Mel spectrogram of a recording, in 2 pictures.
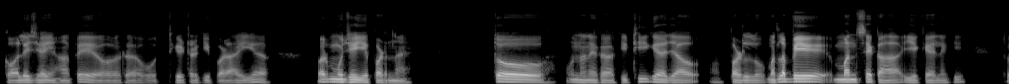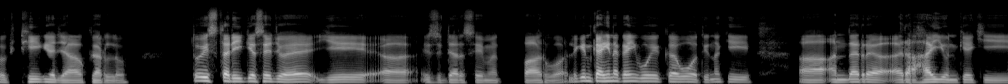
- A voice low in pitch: Yes, low, 105 Hz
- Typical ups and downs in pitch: Yes, average, 4.1 semitones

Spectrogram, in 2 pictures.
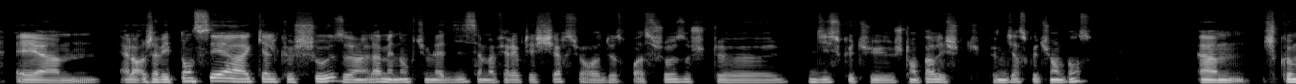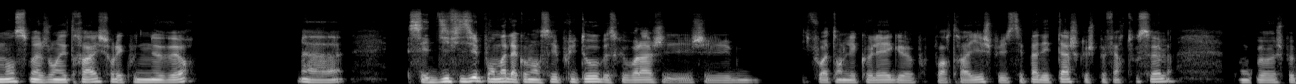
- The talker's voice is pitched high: No, low, 110 Hz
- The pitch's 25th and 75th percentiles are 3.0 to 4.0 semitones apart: No, narrow, 2.6 semitones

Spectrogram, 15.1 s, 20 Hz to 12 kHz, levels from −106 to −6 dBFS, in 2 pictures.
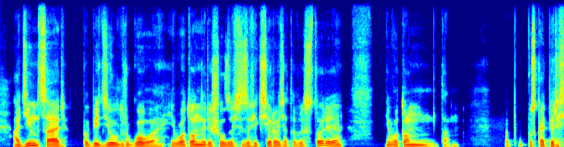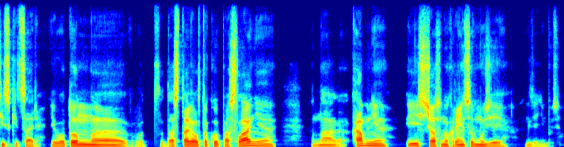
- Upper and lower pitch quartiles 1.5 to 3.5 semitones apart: Yes, average, 2.9 semitones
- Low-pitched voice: Yes, low, 120 Hz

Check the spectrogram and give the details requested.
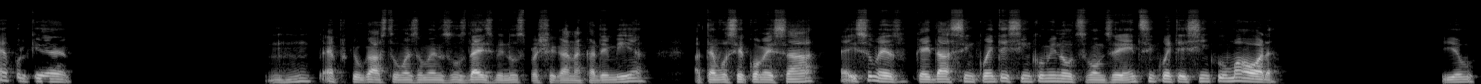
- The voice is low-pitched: Yes, low, 120 Hz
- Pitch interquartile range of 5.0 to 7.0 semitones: No, average, 4.1 semitones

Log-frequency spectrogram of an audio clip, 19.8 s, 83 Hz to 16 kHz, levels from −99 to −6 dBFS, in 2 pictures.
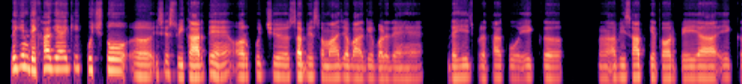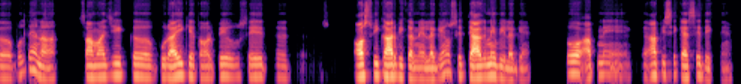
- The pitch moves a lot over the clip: No, average, 2.9 semitones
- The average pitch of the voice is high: No, medium, 140 Hz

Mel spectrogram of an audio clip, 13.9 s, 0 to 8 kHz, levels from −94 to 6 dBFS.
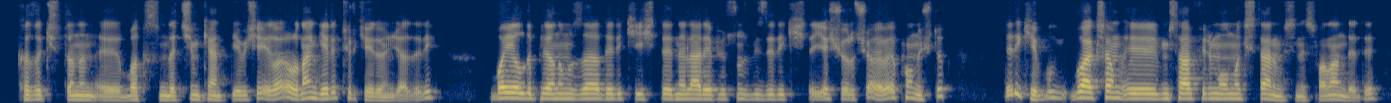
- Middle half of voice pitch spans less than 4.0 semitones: Yes, average, 2.7 semitones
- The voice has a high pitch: No, low, 135 Hz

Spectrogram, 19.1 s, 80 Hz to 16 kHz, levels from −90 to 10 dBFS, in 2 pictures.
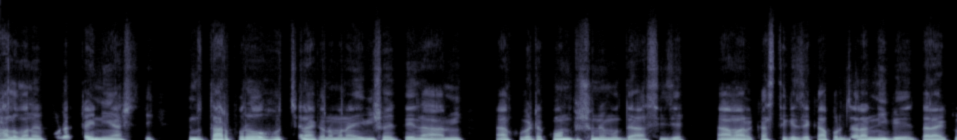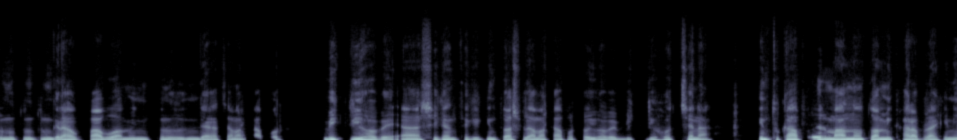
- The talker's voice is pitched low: Yes, low, 115 Hz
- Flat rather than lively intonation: No, average, 3.2 semitones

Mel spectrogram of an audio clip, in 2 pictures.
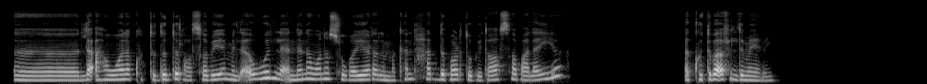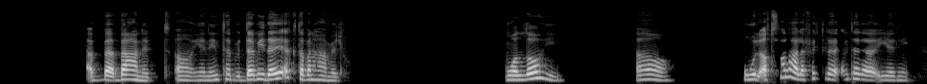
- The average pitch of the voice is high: Yes, high, 220 Hz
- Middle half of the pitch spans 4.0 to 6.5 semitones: No, average, 3.3 semitones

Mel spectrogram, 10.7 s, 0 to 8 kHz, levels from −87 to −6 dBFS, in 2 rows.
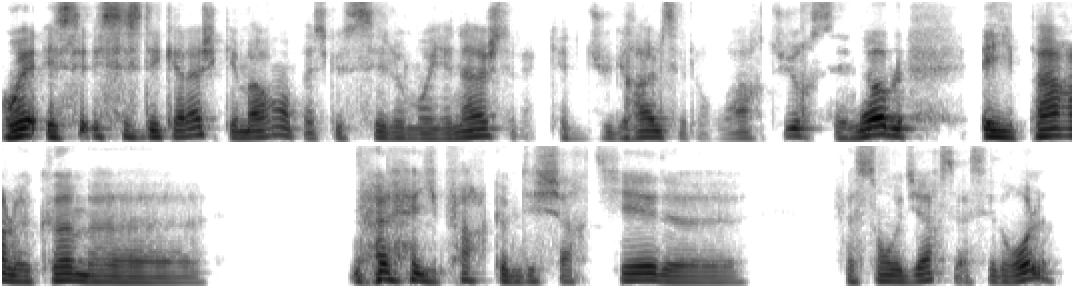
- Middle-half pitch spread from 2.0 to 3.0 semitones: No, average, 4.3 semitones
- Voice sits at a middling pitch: No, low, 125 Hz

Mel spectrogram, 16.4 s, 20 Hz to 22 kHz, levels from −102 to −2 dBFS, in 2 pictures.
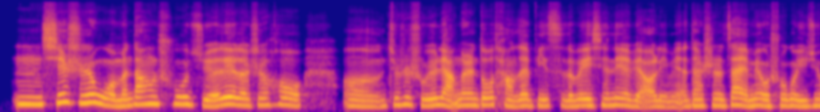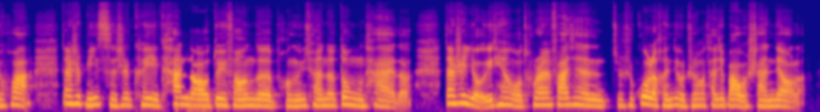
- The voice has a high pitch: Yes, high, 195 Hz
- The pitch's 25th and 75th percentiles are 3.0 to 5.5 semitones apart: No, narrow, 2.6 semitones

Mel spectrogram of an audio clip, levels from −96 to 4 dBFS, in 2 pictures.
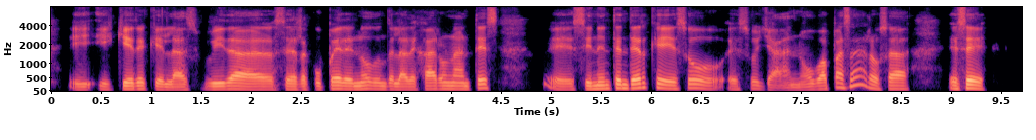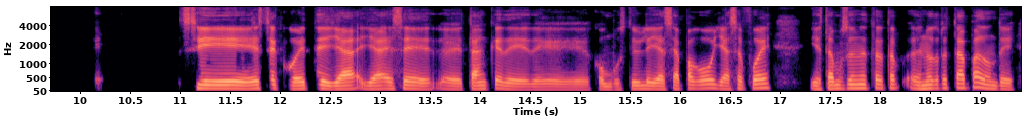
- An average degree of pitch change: Yes, average, 3.5 semitones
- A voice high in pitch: No, low, 115 Hz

